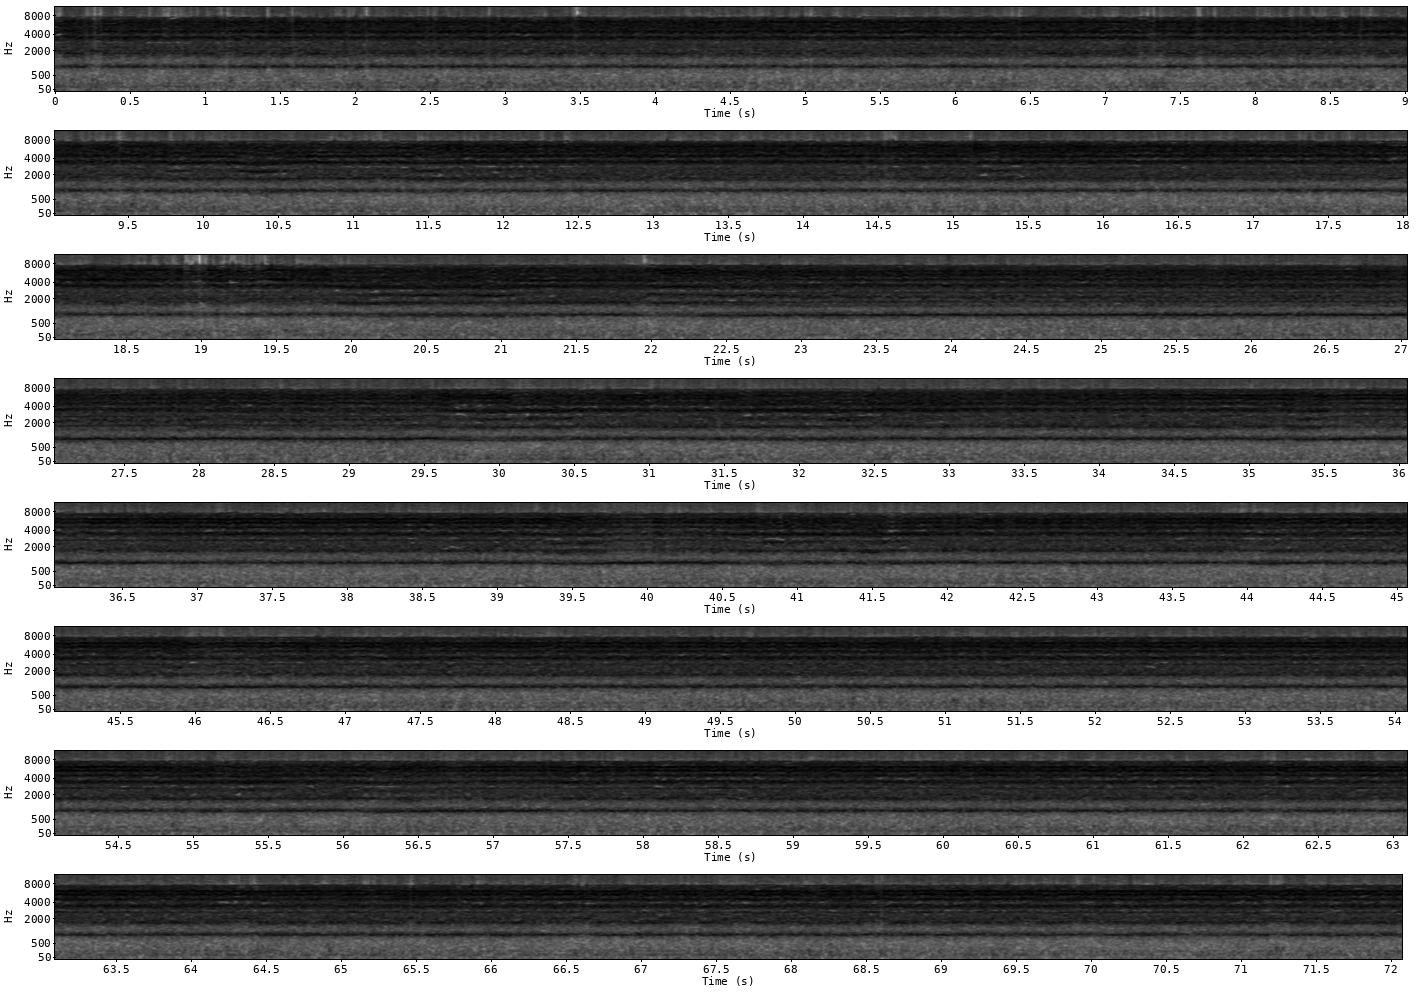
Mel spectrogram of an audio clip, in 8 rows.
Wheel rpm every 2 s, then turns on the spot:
230, 230, 230, 240, 230, 230, 230, 230, 230, 230, 220, 220, 210, 210, 210, 220, 220, 230, 230, 230, 230, 230, 230, 230, 230, 230, 230, 230, 230, 230, 230, 230, 230, 230, 230, 230.
none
